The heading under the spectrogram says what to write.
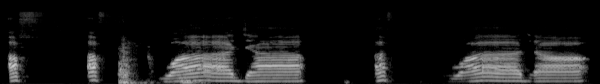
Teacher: তো ফি দীনিল্লাহি আফওয়াজা, আফ আফ অর্থাৎ ওই যে ঠোঁটের মাঝখানে দাঁতের উপরের অংশটা স্পর্শ হবে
